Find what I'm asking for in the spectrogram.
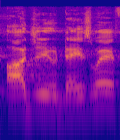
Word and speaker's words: Udezue: First, about me, my name is Udezue, phonetically in front of you.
